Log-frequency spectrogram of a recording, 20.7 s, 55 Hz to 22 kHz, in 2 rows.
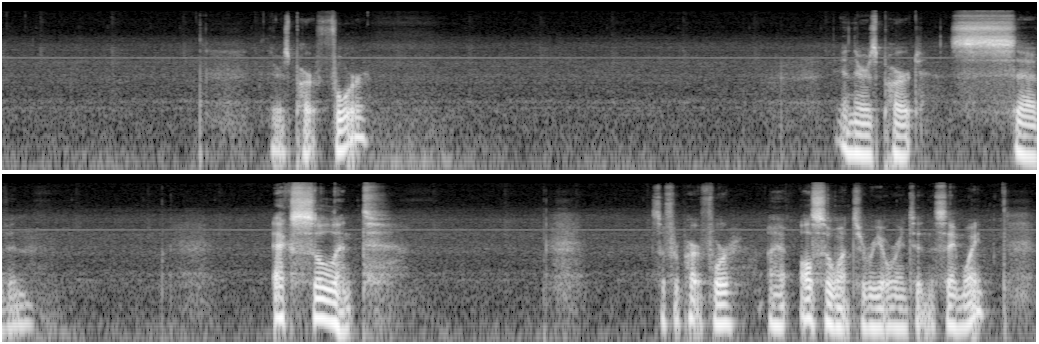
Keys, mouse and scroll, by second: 0.7 click, 2.1 click, 4.3 click, 4.8 click, 6.0 click, 7.1 click, 7.5 click, 10.4 click, 12.0 click, 12.8 click, 15.6 scroll up 1, 16.8 click, 18.8 click.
